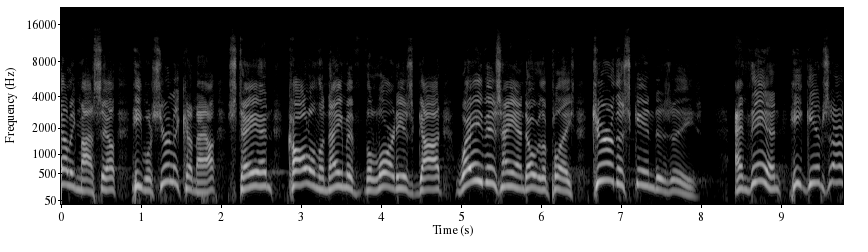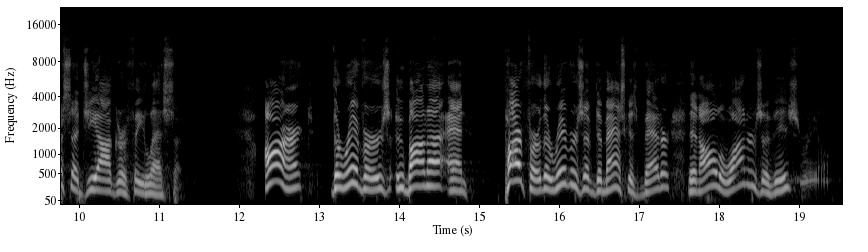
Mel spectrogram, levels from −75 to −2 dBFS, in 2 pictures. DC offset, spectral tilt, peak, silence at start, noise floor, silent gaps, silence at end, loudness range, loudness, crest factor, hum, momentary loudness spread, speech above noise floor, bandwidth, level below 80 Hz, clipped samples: under 0.1%; -4 dB/octave; -12 dBFS; 0 s; -78 dBFS; none; 0.3 s; 4 LU; -30 LUFS; 18 dB; none; 8 LU; 48 dB; 16 kHz; -68 dBFS; under 0.1%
